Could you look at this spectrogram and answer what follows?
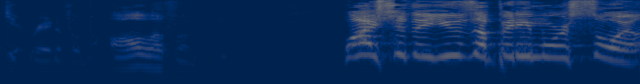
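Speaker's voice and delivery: gruff, dismissive call to rip them out; a hammed-up fed-up gardener barking orders; mock impatient order. Man wanting the daffodils gone, mock impatient. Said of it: "I'm like".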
